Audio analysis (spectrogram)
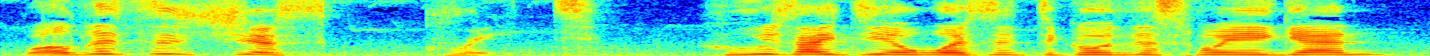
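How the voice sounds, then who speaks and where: Man playing brash, sharp-voiced arrogant young leader. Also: extremely high pitch, normal speed, a little hiss or hum. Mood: sarcastic. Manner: scornful, sarcastic, brash. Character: bossy, arrogant, sarcastic young adventurer. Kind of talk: animated audio drama acting.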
